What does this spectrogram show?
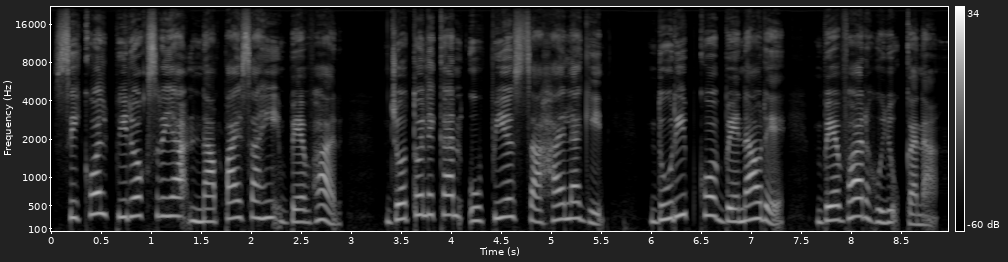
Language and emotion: Santali, neutral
